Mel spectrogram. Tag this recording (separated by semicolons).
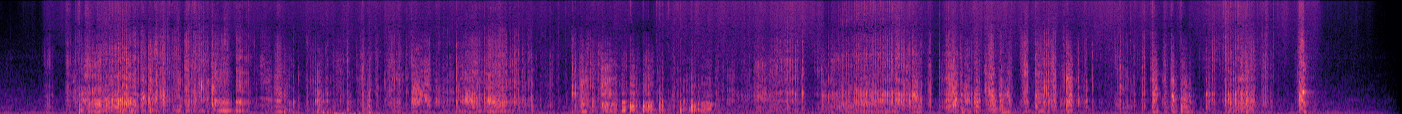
bruitage; field-recording; workshop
